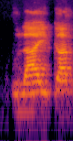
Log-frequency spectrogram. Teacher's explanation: یہ بڑی مد ہے 3 سے 4 الف کے برابر لمبا کیجئے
